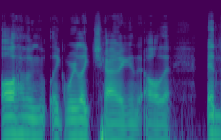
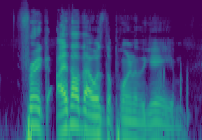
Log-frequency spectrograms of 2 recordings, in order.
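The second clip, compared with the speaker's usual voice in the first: normal talking voice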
